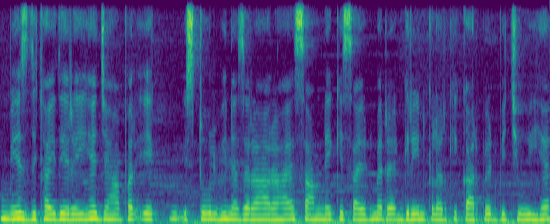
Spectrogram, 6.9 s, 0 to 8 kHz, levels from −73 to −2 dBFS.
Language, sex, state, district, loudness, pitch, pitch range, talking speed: Hindi, female, Punjab, Pathankot, -15 LUFS, 205 Hz, 200-215 Hz, 225 wpm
